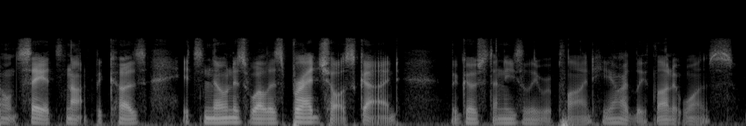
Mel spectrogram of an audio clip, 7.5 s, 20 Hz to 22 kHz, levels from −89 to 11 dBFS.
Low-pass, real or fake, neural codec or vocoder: 7.2 kHz; real; none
